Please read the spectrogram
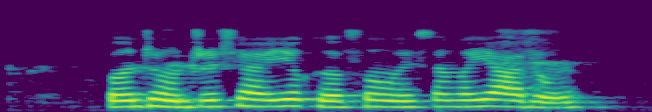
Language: Chinese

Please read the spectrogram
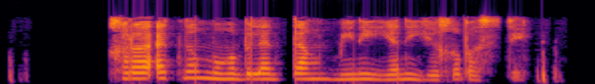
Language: Uyghur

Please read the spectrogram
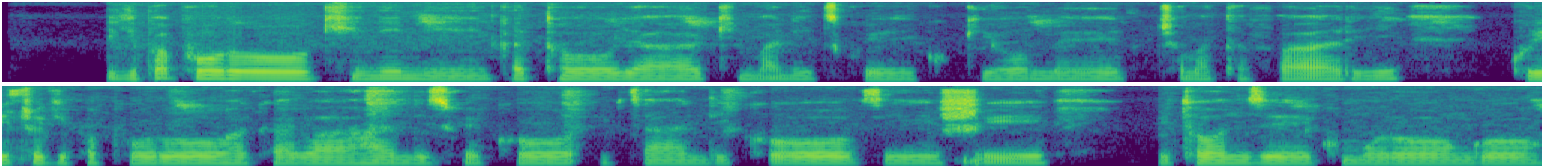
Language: Rundi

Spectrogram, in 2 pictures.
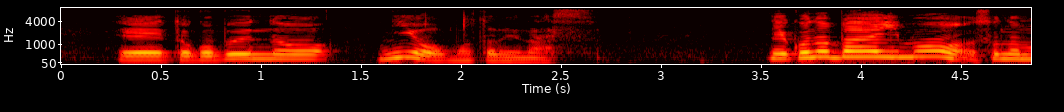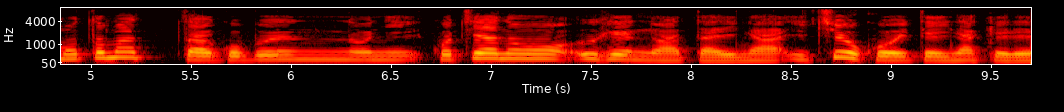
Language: Japanese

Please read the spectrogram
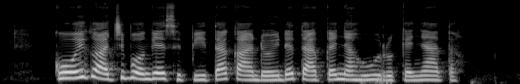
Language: Kalenjin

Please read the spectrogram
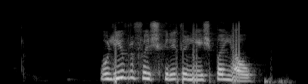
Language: Portuguese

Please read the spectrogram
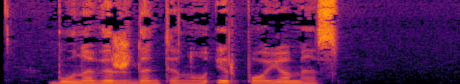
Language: Lithuanian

